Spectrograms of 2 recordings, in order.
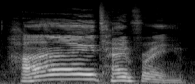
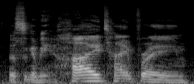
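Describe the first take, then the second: First: High time frame stretched very slowly; slow emphatic repeat. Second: Said in the usual way. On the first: Shown as a demonstration. Teacher repeating the term so students write it down, very slow. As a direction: drag out High time frame for note-taking.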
